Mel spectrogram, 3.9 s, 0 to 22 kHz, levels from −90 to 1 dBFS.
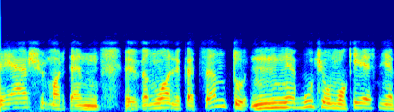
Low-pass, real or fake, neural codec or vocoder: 7.2 kHz; fake; codec, 16 kHz, 4 kbps, FreqCodec, smaller model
